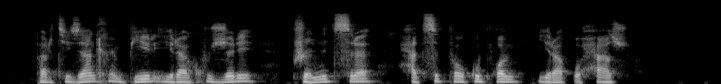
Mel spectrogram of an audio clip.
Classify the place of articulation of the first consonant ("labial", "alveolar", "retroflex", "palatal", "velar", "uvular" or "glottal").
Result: labial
